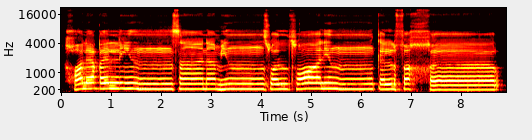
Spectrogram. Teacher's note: آیت نمبر 14 میں لفظ خلق الانسان میں خا کو اور قاف کو پر پڑھیں اور نون ساکن پر غنہ کریں، اور صلصال میں صاد کا مخرج صحیح ادا کریں۔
